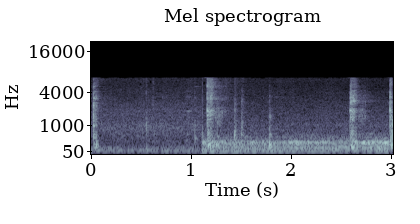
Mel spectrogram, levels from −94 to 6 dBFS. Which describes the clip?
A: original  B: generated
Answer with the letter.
A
